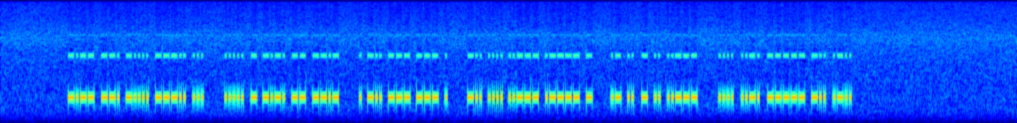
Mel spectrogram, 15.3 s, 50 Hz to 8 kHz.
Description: Morse code, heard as a keyed tone, hand-sent with a paddle, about 39 wpm, 670 Hz. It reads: YG68S 5TCMQ EDOOE DH21T AITI2 HF0DL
